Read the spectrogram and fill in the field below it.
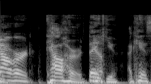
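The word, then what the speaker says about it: Cowherd: so I was watching I love Colin K herd uh Colin herd I don't know Colin C herd I he C herd C herd thank you I can't say it right but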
